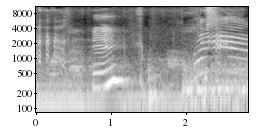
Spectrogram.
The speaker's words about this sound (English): Well, he really has to warm up for his meows, because mm-hmm. this is the same cat right here. Yeah. I mean, listen to how, it almost sounds like a lion.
